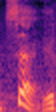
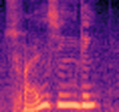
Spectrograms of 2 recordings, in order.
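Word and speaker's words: 攒心钉: 提手旁加一个赞叹的“ 赞”，两个读音，既可以读“ 在”，也可以读“ 传”。读“ 传” 的时候呢，有传射之意啊，就是集中起来射向你啊，这个叫传射。在这边应该读作叫传心钉啊，是这么一个东西。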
